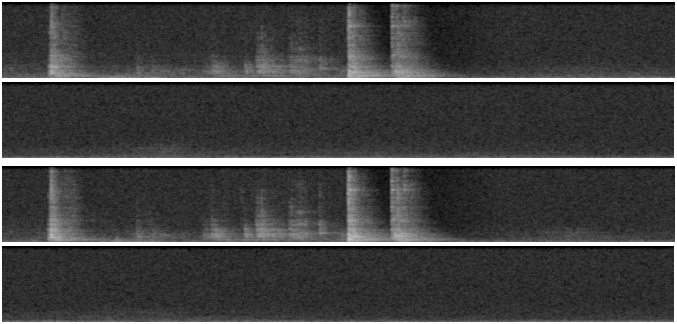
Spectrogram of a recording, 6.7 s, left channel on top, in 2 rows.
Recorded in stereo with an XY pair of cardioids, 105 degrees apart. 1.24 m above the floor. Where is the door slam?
55° right, 2.5 m.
